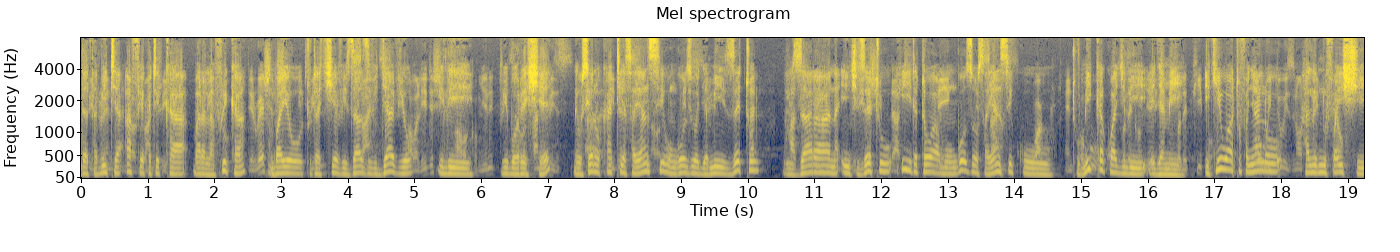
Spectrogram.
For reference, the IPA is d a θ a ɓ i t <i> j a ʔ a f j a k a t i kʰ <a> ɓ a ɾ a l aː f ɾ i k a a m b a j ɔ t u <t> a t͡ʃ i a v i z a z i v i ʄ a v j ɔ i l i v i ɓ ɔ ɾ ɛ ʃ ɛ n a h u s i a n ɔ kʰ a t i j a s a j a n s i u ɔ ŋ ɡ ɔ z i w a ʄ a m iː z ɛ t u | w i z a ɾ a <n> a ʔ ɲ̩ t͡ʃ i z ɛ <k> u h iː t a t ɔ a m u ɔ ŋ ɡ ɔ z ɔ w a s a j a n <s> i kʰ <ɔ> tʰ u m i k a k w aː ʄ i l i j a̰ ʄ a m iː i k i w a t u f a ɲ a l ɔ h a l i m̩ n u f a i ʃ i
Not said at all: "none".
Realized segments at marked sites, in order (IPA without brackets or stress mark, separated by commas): i, a, t, n, t, s, u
